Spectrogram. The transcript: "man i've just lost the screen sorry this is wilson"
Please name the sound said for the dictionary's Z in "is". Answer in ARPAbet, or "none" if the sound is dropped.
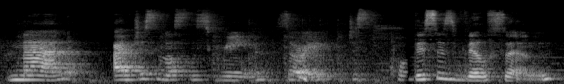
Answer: Z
